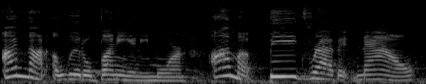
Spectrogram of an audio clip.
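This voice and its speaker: Storybook young male rabbit, played by a woman: pitched up, eager, childlike, stubbornly proud of being big. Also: unhurried, a little hiss or hum. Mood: proud, insistent. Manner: excitable, insistent, childlike.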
